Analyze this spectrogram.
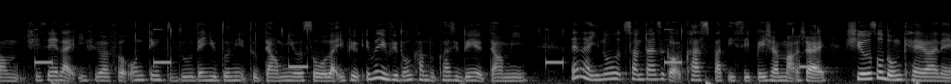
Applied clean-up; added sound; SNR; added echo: none; Telephone; 10 dB; none.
